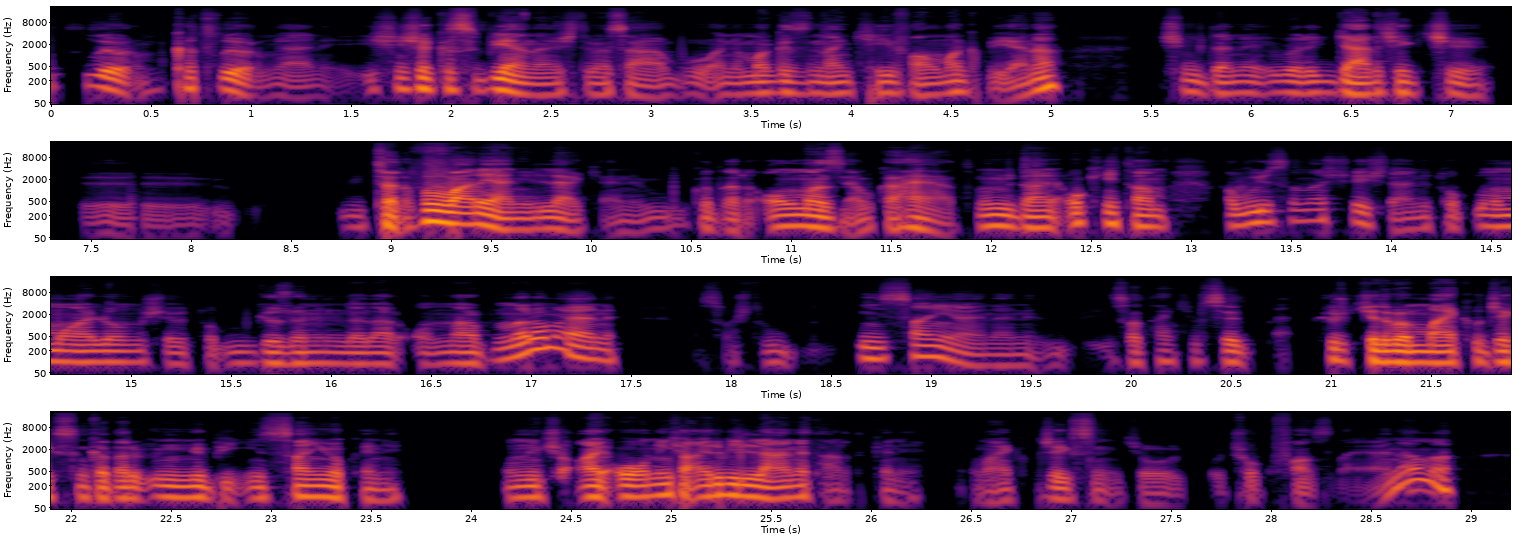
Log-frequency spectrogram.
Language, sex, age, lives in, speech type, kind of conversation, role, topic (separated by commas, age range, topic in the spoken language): Turkish, male, 25-29, Spain, conversation, unstructured, none, Ünlülerin özel hayatlarına yapılan müdahaleler sizce nerede durmalı?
